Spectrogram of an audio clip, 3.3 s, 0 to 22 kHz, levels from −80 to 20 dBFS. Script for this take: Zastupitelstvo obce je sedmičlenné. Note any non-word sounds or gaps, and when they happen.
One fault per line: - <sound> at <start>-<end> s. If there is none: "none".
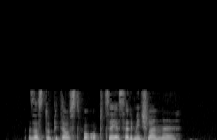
none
